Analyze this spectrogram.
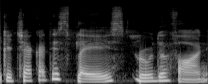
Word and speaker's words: Reudufon: If you guys also want to stay here, you can check at this place, Rudon. It's spelled R U E D U F O N.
